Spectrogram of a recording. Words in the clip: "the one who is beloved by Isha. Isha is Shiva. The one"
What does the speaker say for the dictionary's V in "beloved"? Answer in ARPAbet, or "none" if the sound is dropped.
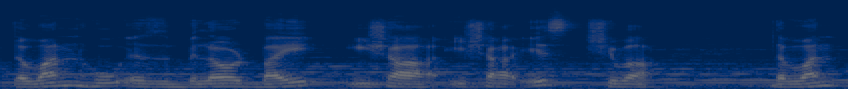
none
